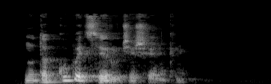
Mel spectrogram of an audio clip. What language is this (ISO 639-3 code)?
ukr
